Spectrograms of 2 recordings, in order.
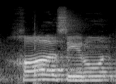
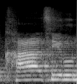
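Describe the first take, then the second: First: खासिरून with a thick, full kha; full heavy kha. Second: खासिरून with a thin, light kha. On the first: Teacher contrasts right and wrong kha, heavy. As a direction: round the kha in खासिरून heavily. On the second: Teacher demonstrates the mistake, thin kha. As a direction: read खासिरून thin, the wrong way. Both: Shown as a demonstration. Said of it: "खासिरून नहीं है".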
